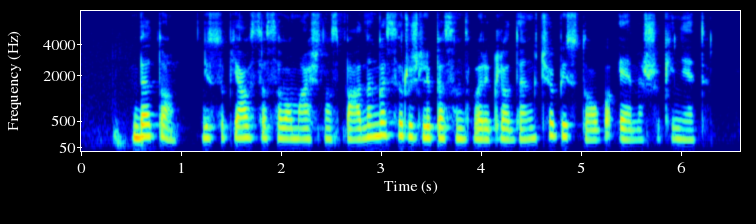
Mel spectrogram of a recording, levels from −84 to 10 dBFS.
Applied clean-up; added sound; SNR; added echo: none; none; none; none.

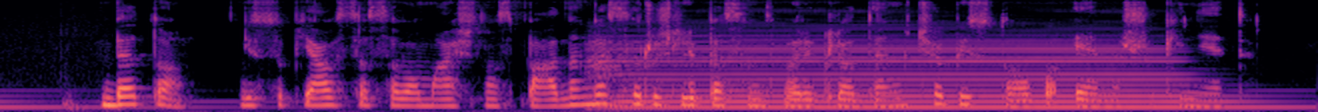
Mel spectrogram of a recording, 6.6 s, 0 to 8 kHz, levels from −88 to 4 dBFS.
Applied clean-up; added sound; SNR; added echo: none; Bowed string instrument; 7 dB; none.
